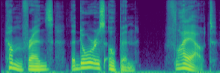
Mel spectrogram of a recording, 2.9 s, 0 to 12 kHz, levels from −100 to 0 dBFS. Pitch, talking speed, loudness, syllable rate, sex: 130 Hz, 145 wpm, -18 LUFS, 4.0 syllables/s, male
